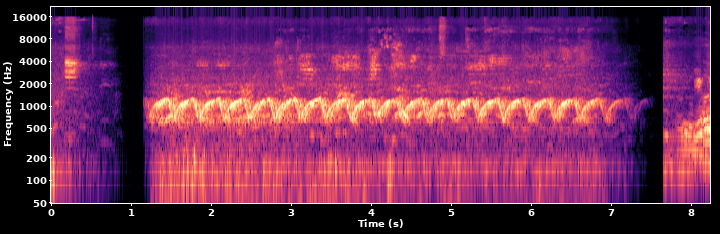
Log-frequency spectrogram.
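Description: Emergency vehicle siren in a fast yelp, its pitch rising and falling about three times a second for about six seconds over a low rumble. It starts suddenly about a second in and cuts off abruptly near the end.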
